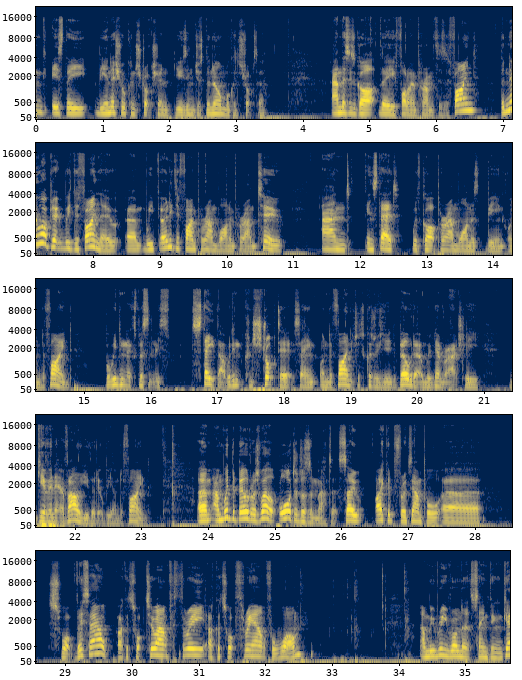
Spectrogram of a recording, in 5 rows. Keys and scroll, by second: 23.4 Return, 24.2-24.6 typing, 26.1-27.7 typing, 29.5-33.7 typing, 34.1 F2.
